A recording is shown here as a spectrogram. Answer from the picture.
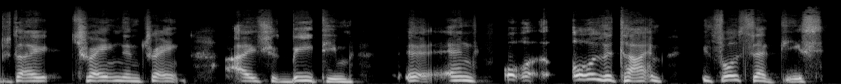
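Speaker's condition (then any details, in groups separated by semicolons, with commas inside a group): Cerebral palsy; from birth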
